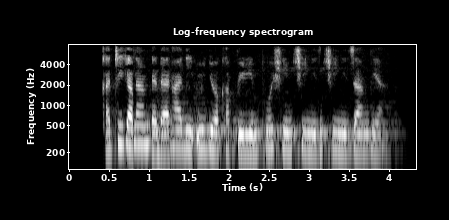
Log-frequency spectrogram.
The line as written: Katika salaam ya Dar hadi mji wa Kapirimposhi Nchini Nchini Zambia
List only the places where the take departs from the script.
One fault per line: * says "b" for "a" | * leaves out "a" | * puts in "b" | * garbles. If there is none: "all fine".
all fine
